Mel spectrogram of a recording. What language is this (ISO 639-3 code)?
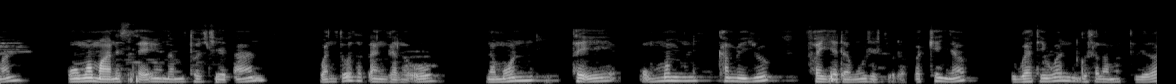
orm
